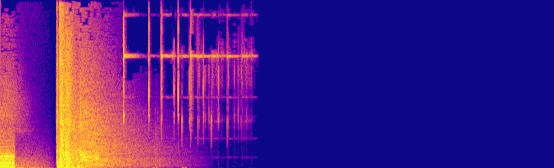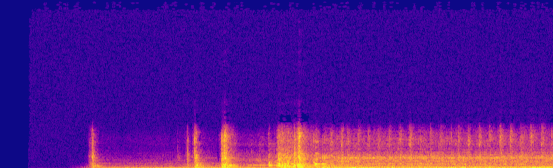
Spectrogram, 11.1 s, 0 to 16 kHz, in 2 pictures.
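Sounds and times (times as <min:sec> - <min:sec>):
gunshot with reverberant tail: 0:00.6 - 0:01.3
high metallic clinks: 0:01.2 - 0:02.6.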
